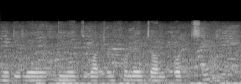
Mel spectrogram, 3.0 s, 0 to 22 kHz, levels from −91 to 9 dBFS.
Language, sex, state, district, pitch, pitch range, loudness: Bengali, female, Assam, Hailakandi, 195 Hz, 190-200 Hz, -16 LUFS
